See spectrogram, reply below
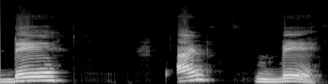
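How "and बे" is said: ordinary talk, nothing marked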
